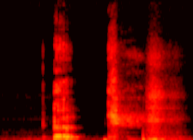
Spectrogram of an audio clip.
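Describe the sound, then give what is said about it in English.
A short burp with a gurgly, broken texture, sounding in two or three quick bursts across about a second, loud against a quiet background with no talking. “You just burped and now you have to pee?”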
